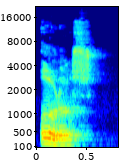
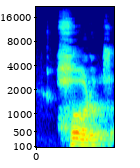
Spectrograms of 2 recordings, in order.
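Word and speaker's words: ὅρος: oros, o oros, o con la otra pronunciación erasmiana que no me gusta porque yo hago la pronunciación de los grecos, joros o joros, pero es que eso suena como a joros, el espacio, bueno, no, me quedo con la pronunciación greca, oros, para no enredarnos la vida.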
